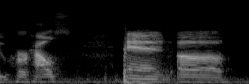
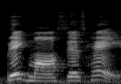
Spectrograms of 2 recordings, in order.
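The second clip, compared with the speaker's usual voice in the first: loud, high-pitched call-out; loudly imitated greeting; imitated child relaying a greeting; 4 semitones higher, 10 dB louder, much slower than usual. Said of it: "and she goes".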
